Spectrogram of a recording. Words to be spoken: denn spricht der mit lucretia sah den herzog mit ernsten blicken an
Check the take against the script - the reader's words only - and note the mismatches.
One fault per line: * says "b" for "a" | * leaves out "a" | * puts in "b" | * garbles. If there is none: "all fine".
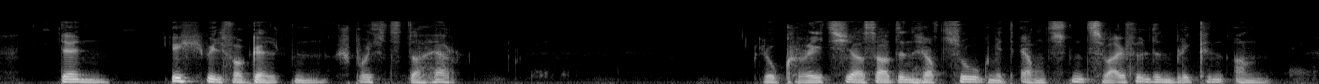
* puts in "ich will vergelten"
* says "herr" for "mit"
* puts in "zweifelnden"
